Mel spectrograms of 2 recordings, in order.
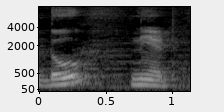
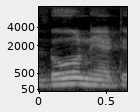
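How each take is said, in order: First: "donate" slowly, drawing out डो before नेट; slow teaching repeat. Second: Said in the usual way. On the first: Shown as a demonstration. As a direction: stretch and separate the halves of "donate". शब्द तोड़कर दोहराना. ("Donate" को धीरे, डो खींचकर और नेट अलग)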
